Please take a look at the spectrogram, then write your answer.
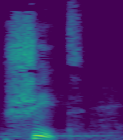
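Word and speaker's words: Shit (שית): It's the last three letters of Bereshit, Shin, Yud, Tav. And I just told you how you pronounce that. It's Shit.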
